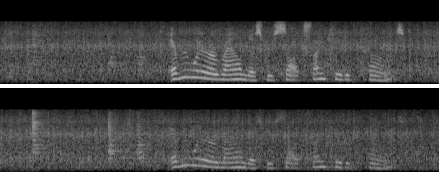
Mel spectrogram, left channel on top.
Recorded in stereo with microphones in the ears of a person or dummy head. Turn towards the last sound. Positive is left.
turn(degrees=45)  # may be behind; listen again after turning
